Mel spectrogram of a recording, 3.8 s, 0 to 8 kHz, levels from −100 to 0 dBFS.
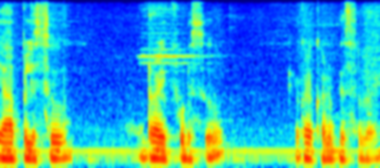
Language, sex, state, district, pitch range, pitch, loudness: Telugu, male, Andhra Pradesh, Srikakulam, 100-110 Hz, 100 Hz, -18 LUFS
